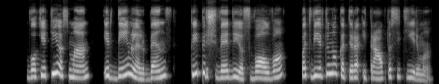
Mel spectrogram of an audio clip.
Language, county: Lithuanian, Kaunas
